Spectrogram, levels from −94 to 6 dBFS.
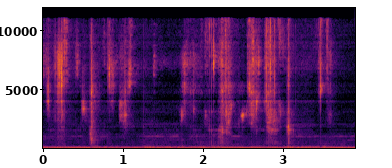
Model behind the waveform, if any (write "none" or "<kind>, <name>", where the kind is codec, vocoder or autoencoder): codec, SNAC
